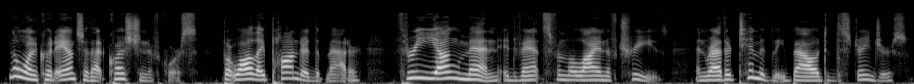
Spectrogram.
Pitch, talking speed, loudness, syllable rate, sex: 215 Hz, 195 wpm, -18 LUFS, 5.6 syllables/s, female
